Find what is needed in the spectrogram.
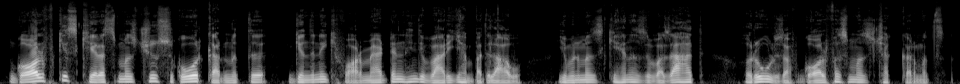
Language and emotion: Kashmiri, neutral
